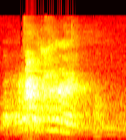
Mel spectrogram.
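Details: Pet dog Marshall gives a single drawn-out, wavering, nasal whine of about half a second that fades away, with a woman talking to the dog around it.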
